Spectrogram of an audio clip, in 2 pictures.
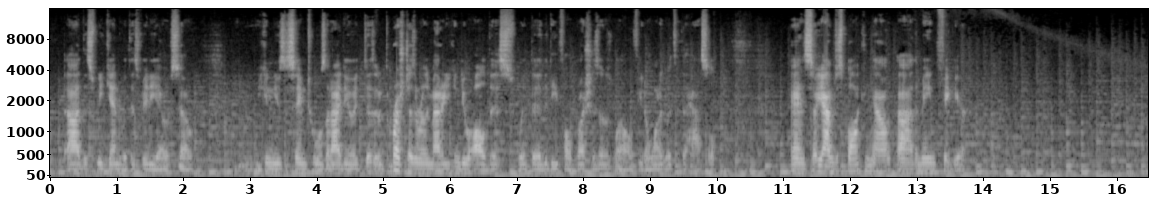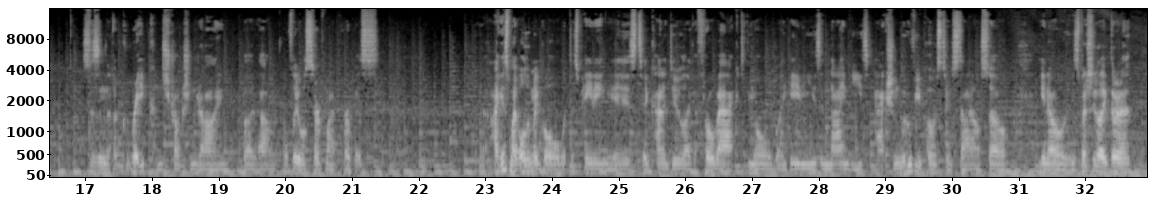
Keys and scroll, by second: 13.6 ctrl+z, 13.9 ctrl+z, 25.6 ctrl+z.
